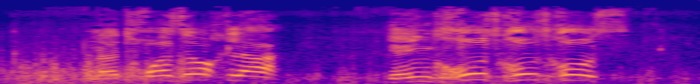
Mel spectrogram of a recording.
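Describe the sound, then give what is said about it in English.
Agitated voices of a sailing crew aboard a yacht off Gibraltar as orcas nudge and ram the vessel, heard as two bursts of tense talk over steady wind noise. “The sound of a nervous sailing crew in Gibraltar as five orcas nudge, ram and spin their yacht around.”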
